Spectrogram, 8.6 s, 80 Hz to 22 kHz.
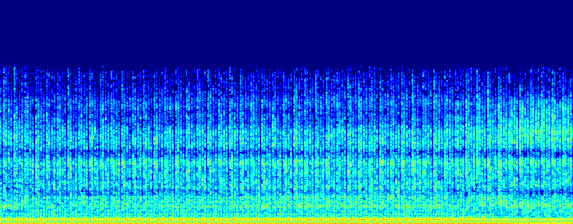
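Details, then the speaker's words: Ashok Leyland Captain BS4 N4 diesel (4923) idling with a steady sharp tapping about three per second, like an injector noise. It also had smoke and diesel spraying out. Fault codes related to the PRV and metering unit. A valve bridge had fallen off at the first rocker from the rear. "इसमें इसमें वाल bridge गिरने के कारण एक ऐसी आवाज आ रही थी जिस तरह से कोई इंजेक्टर डायरेक्ट भी होता है उसी तरह से नॉइस निकाल रहा था और साथ में जो है डीजल भी बाहर निकाल रहा था"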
